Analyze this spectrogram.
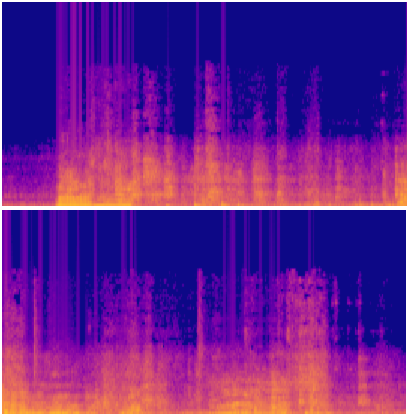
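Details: Playful wrestling between whippets, heard as low growls and grumbles mixed with panting and scuffling, with louder rough bursts around the first, fourth and seventh seconds, likely indoors.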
